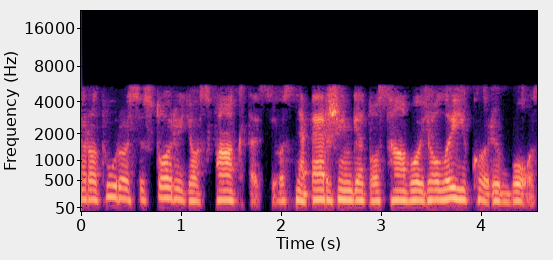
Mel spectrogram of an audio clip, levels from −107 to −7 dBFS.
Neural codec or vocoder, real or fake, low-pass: none; real; 5.4 kHz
